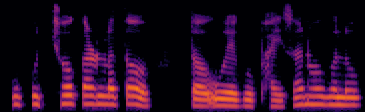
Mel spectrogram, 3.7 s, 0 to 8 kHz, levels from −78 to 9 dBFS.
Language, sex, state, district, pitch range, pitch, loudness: Magahi, female, Bihar, Lakhisarai, 175-215 Hz, 205 Hz, -24 LUFS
